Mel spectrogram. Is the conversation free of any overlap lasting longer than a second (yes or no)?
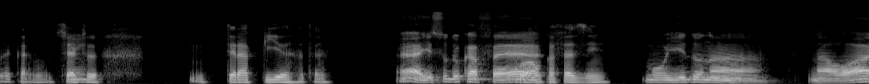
yes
